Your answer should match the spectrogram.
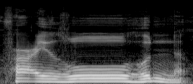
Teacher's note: فعظوہن، وا حروف مستعلیہ ہے، پر پڑھنا ہے. زو واو مدہ بھی ہے، ایک الف کی مقدار کے برابر کھینچ کر پڑھیں گے. نون مشدد پر غنہ ہوگا.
